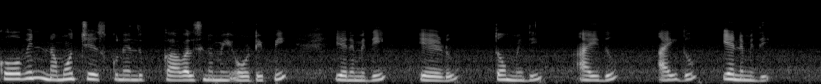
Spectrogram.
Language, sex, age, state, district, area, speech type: Telugu, female, 60+, Andhra Pradesh, N T Rama Rao, urban, read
